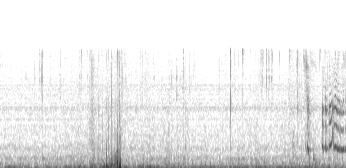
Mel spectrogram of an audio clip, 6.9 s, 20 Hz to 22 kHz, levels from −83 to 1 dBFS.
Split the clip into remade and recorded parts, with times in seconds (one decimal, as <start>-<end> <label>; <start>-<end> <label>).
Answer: 0.0-6.9 recorded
